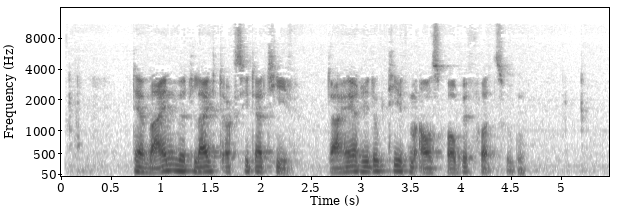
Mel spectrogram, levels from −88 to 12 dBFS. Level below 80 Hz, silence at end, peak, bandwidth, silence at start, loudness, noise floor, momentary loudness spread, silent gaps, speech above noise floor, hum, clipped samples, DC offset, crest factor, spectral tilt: -50 dBFS; 0.85 s; -4 dBFS; 11.5 kHz; 0.15 s; -22 LUFS; -56 dBFS; 10 LU; none; 34 dB; none; under 0.1%; under 0.1%; 20 dB; -6 dB/octave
